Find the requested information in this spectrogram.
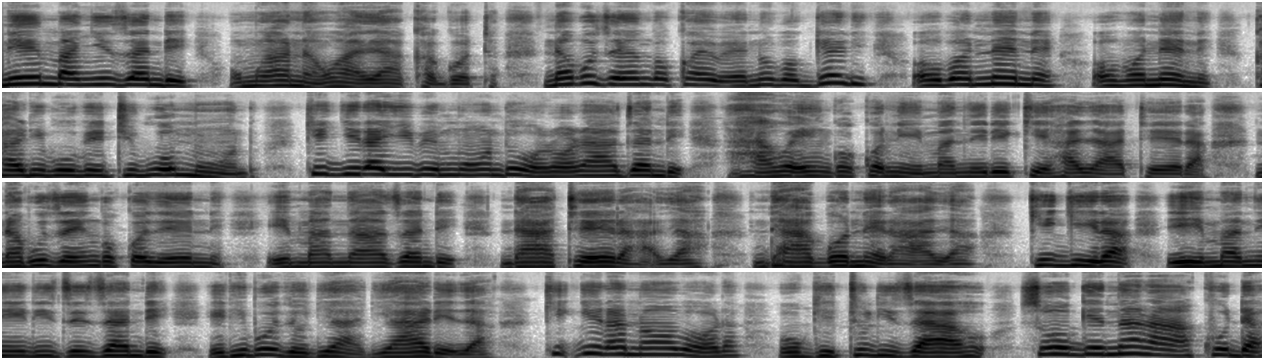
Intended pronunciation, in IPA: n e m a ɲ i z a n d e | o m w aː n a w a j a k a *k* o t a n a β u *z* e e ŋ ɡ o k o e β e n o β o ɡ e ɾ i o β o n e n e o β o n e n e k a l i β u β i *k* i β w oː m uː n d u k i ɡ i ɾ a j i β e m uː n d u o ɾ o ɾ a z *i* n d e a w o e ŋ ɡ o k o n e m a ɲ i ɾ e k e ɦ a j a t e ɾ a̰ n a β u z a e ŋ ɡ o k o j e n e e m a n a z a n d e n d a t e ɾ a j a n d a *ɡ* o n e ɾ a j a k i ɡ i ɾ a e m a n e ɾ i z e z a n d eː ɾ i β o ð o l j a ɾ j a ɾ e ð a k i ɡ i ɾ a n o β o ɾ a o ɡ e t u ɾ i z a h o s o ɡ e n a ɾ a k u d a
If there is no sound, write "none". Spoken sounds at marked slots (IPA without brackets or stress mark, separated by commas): ɡ, z, t, a, ɡ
